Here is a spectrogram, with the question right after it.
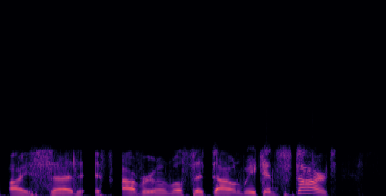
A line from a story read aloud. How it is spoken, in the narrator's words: she screams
